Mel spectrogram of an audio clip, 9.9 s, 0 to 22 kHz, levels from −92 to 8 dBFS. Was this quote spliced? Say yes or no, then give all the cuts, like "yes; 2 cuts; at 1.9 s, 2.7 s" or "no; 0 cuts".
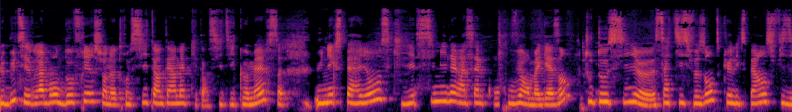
yes; 2 cuts; at 5.1 s, 6.2 s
